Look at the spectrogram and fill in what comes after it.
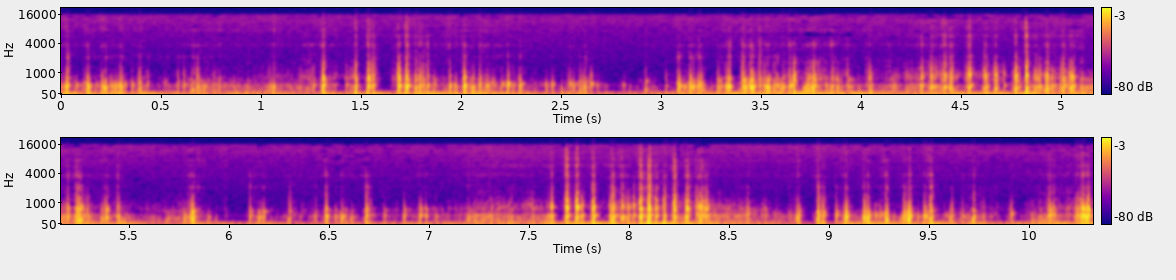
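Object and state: Wooden spoon scraped on a metal microphone grille.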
